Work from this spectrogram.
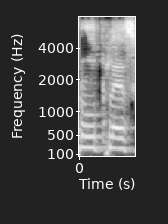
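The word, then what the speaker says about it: ruthless: की मात्रा पढ़ते हैं टी एच का उच्चारण हमेशा है करना है रूथ क्या हो गया रूथ एल का उच्चारण ल करते हैं इ को ए की मात्रा पढ़ते हैं डबल एस को स पढ़ते हैं रूथ स दोस्तों रूथ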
